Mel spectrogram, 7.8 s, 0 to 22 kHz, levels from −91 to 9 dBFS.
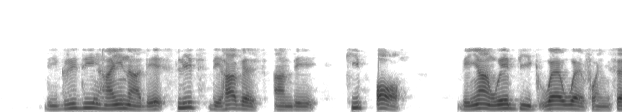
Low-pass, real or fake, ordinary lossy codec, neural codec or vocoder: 3.6 kHz; real; none; none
